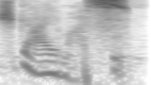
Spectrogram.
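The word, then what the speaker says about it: 違う: a little Japanese in here that word is pronounced chigas and I was told by one of my Japanese professors it's probably the second most common word in Japanese now I think he's exaggerating but still basically Chimas means it's different and if a Japanese person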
